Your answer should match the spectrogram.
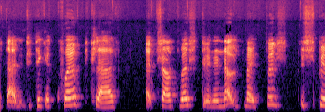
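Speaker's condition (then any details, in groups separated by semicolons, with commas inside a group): Cerebral palsy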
